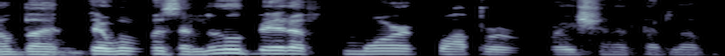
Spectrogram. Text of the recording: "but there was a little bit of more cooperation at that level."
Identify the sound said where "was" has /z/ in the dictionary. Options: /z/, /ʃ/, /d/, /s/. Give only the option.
/z/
